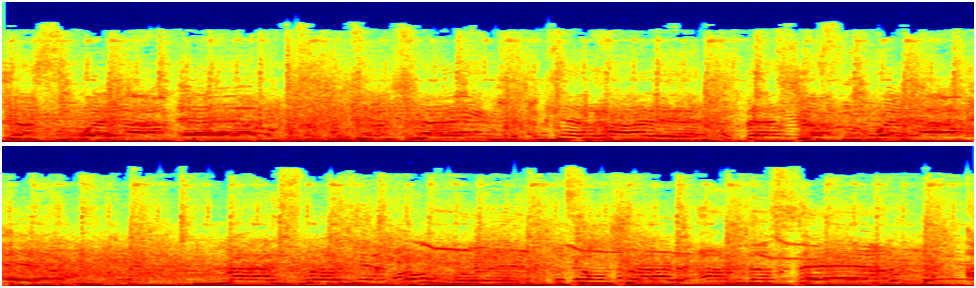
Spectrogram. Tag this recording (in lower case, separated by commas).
music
